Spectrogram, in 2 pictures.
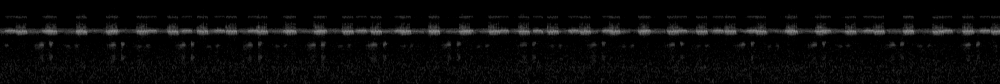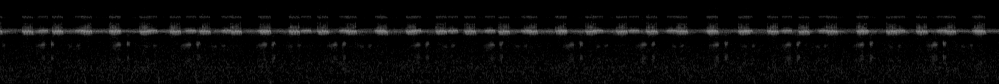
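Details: Crickets calling at night in a valley bottom, chirps pulsing steadily around three times a second with a bright high tone and a fainter overtone above, a softer lower chirper also present, continuous throughout.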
